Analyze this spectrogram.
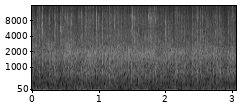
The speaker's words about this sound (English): Thank you so much, Nick. A big round of applause for Nick Grimes first.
